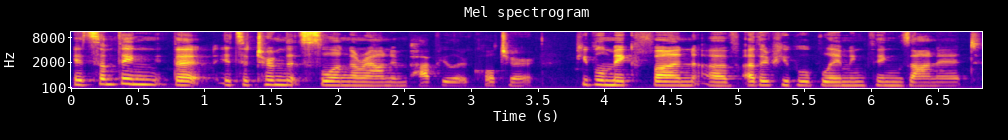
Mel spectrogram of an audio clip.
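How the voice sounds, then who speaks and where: With a plain, everyday voice, a woman of medium pitch speaks at a moderate pace with fairly even intonation. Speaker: astrologer. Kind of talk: casual monologue to camera.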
